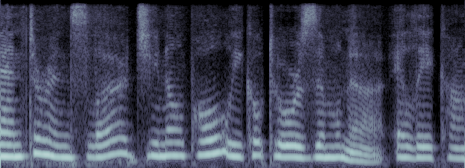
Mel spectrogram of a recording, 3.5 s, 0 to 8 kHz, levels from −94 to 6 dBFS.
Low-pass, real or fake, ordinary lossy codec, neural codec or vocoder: 7.2 kHz; fake; none; codec, 16 kHz in and 24 kHz out, 0.4 kbps, LongCat-Audio-Codec, fine tuned four codebook decoder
